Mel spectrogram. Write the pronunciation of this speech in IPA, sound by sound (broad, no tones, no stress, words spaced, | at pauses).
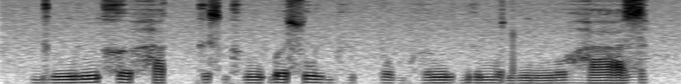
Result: ɡɨŋ͡mɨŋ xɵ hakːɨsɡʱɵŋɓɵs wɨbʱʉpːobʱɵ ŋʉɠɨ modŋ͡mʊŋo ɦaz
